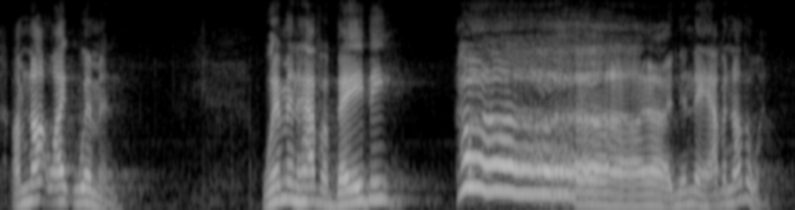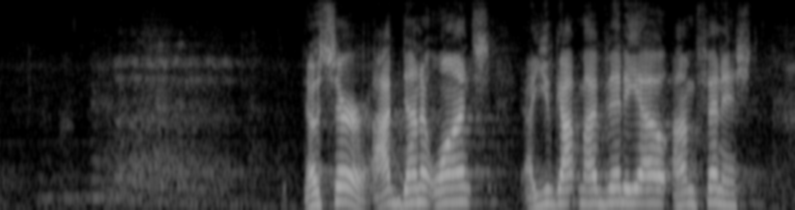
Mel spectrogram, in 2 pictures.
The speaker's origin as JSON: {"language": "English", "country": "United States", "said": "because I'm an American, I said to myself"}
